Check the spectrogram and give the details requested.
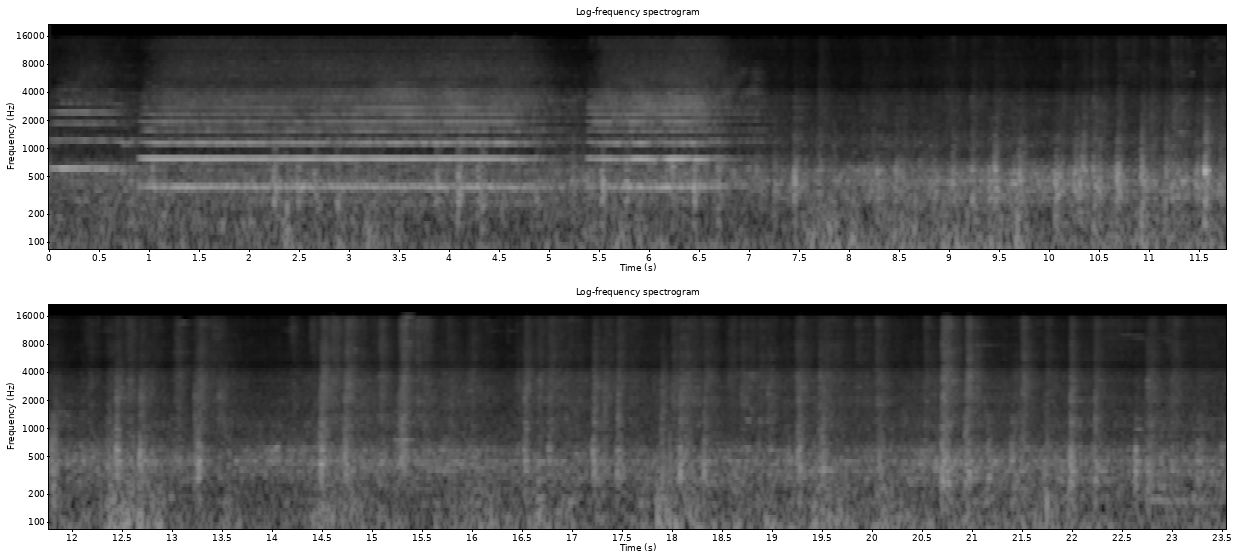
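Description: Train horn blowing: one long blast of about four seconds and then a second, shorter blast after a brief break. The train then runs on with a rumble and repeated clacks of the wheels over rail joints.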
